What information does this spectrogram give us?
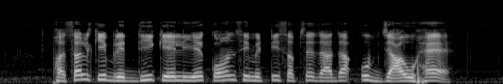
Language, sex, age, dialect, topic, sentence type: Hindi, female, 18-24, Marwari Dhudhari, agriculture, question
